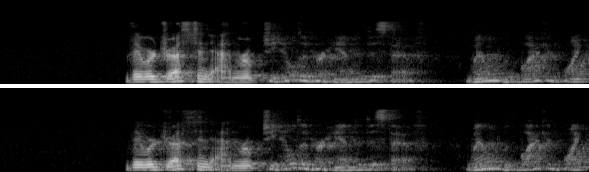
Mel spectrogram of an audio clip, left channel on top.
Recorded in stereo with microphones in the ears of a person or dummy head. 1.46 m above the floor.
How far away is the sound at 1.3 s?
About 1.1 m.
